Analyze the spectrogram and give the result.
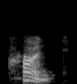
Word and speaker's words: Hunt: Bradley Hunt.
